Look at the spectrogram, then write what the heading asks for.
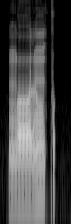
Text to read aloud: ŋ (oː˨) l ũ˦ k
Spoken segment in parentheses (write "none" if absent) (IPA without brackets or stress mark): oː˨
